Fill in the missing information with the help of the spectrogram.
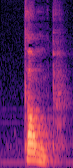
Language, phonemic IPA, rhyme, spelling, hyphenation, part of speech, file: Dutch, /tɑmp/, -ɑmp, tamp, tamp, noun, Nl-tamp.ogg
- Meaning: 1. the end of a rope or chain 2. penis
